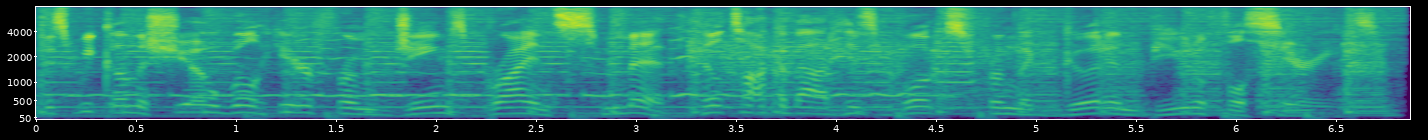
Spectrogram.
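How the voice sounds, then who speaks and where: A man's voice: fairly high pitch, lively intonation, unhurried, over loud music. A man hosting a podcast, reading an upbeat scripted intro, then interviewing a guest. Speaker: podcast host.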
